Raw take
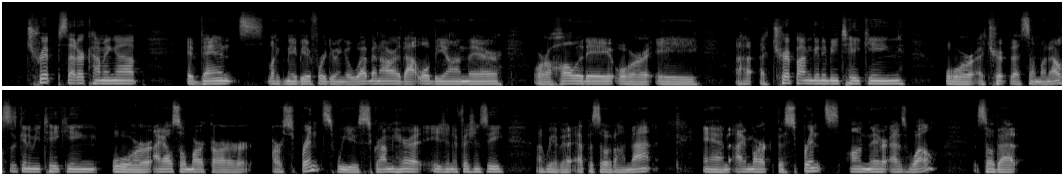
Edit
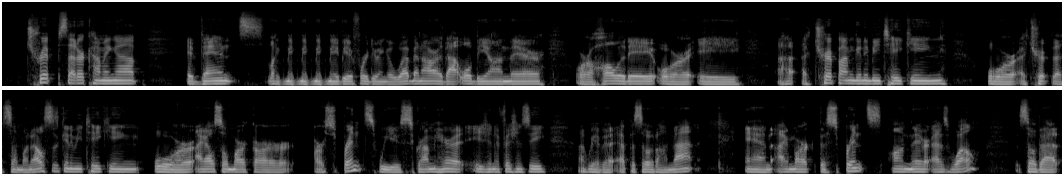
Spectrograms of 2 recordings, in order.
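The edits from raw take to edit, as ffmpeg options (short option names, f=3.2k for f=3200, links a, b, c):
-filter_complex "[0:a]asplit=4[a][b][c][d];[a]atrim=end=2.902[e];[b]atrim=start=2.758:end=2.902[f];[c]atrim=start=2.758:end=2.902[g];[d]atrim=start=2.758[h];[e][f]acrossfade=d=0.004:c1=hsin:c2=hsin[i];[i][g]acrossfade=d=0.004:c1=hsin:c2=hsin[j];[j][h]acrossfade=d=0.004:c1=hsin:c2=hsin"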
